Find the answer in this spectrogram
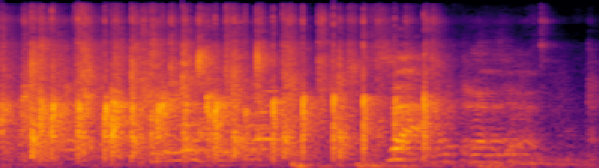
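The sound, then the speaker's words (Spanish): An audience applauds with a dense, steady patter of many hands clapping for about three seconds, with some voices mixed in, before the clapping thins out and fades away. “Un aplauso para”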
